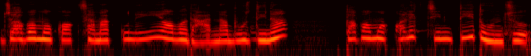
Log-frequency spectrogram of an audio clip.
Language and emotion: Nepali, fearful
